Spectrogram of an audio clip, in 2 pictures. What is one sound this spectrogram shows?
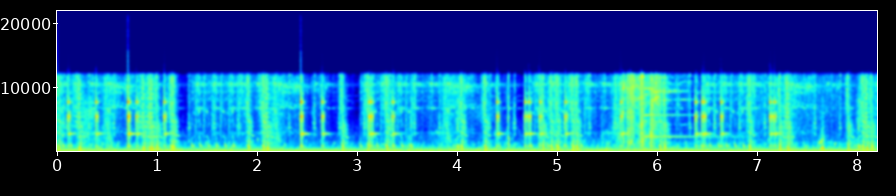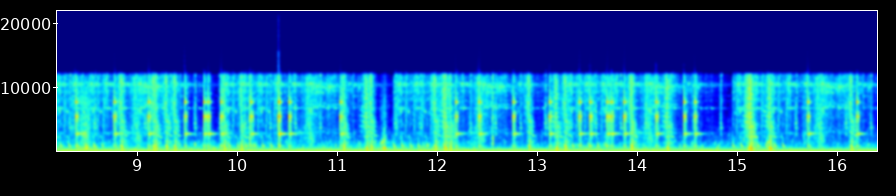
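Short electronic chimes and clicks from a game ring out again and again.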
